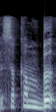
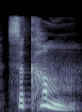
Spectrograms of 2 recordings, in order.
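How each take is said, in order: First: The final b sound is pronounced. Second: The final b sound is silent. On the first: The speaker calls it wrong. "뒤에 succumb 이렇게 발음하진 않고요" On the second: The speaker calls it right. "B는 silent입니다"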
